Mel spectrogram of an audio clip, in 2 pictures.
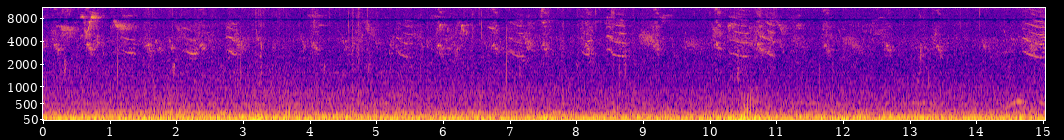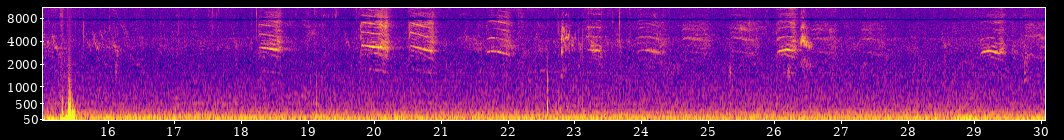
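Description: Small birds chirping repeatedly in short high calls, more often in the second half, over a steady low rumble. A single loud thump comes about halfway through.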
